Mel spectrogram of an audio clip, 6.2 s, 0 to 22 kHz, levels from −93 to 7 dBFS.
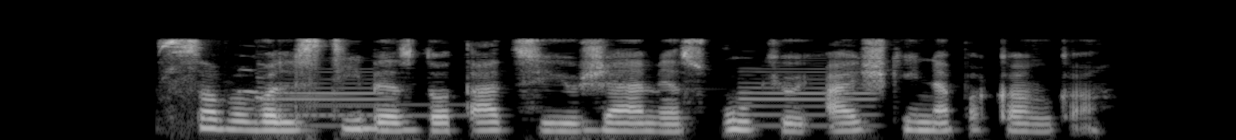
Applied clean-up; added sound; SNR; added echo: classical method Wiener filter.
